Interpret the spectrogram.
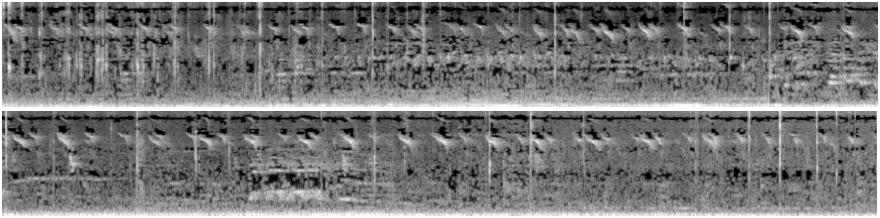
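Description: Close-up mouth sounds of chewing and biting dried banana slices, with scattered small clicks. Behind them a bird repeats a short falling chirp in a steady, rapid series.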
